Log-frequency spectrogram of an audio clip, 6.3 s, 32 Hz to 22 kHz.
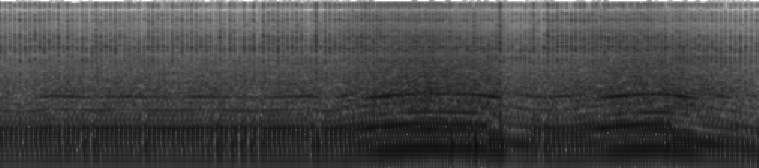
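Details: Mountfield V35 150cc mower (HP414, 38cm cut) after a carb clean; engine surges unevenly with irregular pops and a rattly clack on the beat. Owner suspects the carb needle needs sorting; possibly low on fuel. Not confirmed.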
